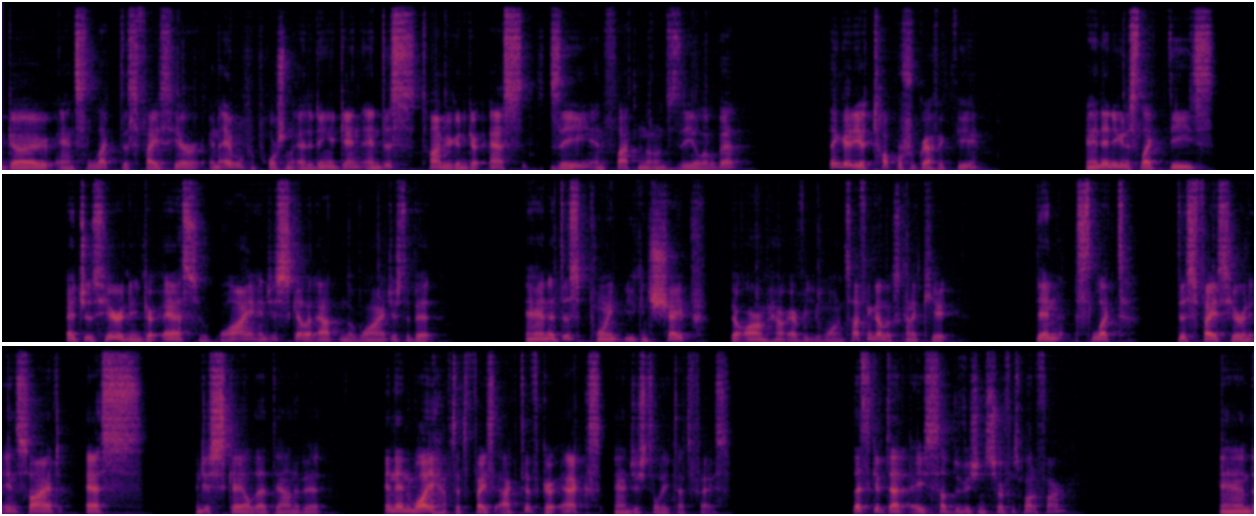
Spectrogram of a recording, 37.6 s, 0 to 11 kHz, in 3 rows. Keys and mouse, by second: 0.6 click, 2.5 click, 3.5-4.2 middle drag, 4.8 s, 8.4 KP_7, 9.9 click, 13.9 s, 17.5 click, 18.2 s, 20.2 z, 21.5 KP_1, 22.3 z, 23.1 shift+middle drag, 23.7-24.4 drag, 24.7-25.0 shift+middle drag, 26.2 s, 28.9-29.3 middle drag, 30.7 x, 32.7 KP_1, 34.0-35.2 drag, 36.0 z, 36.8 shift+middle click.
